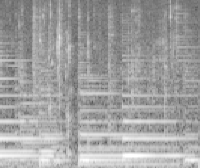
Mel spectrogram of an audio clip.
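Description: Soft acoustic guitar playing sustained chords, with the chord changing about a second in.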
